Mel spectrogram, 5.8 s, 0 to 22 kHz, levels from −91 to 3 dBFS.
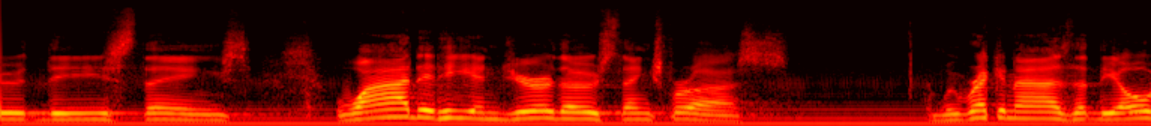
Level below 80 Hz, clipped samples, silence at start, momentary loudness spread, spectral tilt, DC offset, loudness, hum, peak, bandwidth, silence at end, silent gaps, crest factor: -56 dBFS; under 0.1%; 0 s; 21 LU; -6 dB/octave; under 0.1%; -38 LUFS; none; -18 dBFS; 15.5 kHz; 0 s; none; 18 dB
